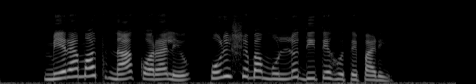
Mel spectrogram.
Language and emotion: Bengali, neutral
